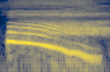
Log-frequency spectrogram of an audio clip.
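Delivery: open-mouthed yawn sigh; falling yawn sigh; demo yawn. Shown as a demonstration. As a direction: yawn aloud as an example. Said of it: "as you're yawning".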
